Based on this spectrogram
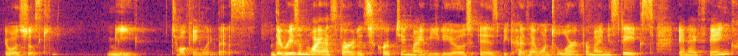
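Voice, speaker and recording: Delivering a scripted yet candid and reflective vlog monologue to camera, a Russian-accented woman YouTuber speaks at a measured pace in a steady, mid-pitched tone. Her phrasing breaks into slightly choppy chunks. A roomy echo colors the recording.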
